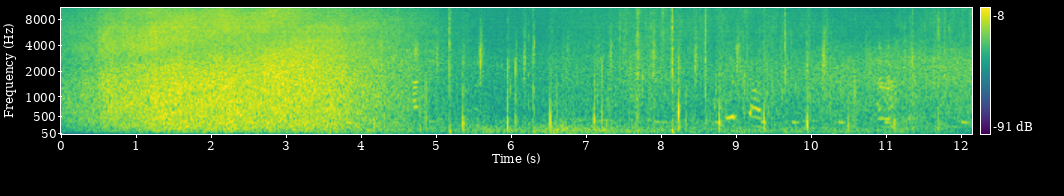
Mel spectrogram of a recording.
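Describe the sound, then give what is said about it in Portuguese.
Wind-driven sea waves with lines of white foam surge in a loud, rushing wash over the first few seconds, then recede into a softer, windy backdrop dotted with scattered sharp clicks and crunches. “Caminhamos em frente, deixando um rastro de pegadas pela areia, e eis que, com o passar do tempo, o vento traz ao mar os chamados carneirinhos. No vasto azul, há ondas de espuma branca alinhadas que fazem lembrar o pelo dos carneiros”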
